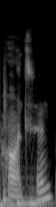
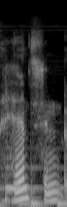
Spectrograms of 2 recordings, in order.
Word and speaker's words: Hansen: Yeah, it's spelled Hansen, but pronounced Hansen. Okay. It's not Henry. It's not Hayden, and it's not handsome. Although many people, you know, mistake it for that word.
